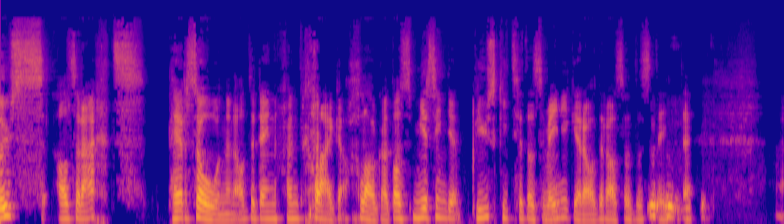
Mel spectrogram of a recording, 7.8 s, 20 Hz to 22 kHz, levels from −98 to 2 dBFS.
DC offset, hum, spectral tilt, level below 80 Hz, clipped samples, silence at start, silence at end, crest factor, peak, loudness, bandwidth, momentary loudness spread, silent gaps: under 0.1%; none; -5.5 dB/octave; -64 dBFS; under 0.1%; 0 s; 0 s; 20 dB; -8 dBFS; -29 LUFS; 16 kHz; 11 LU; none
